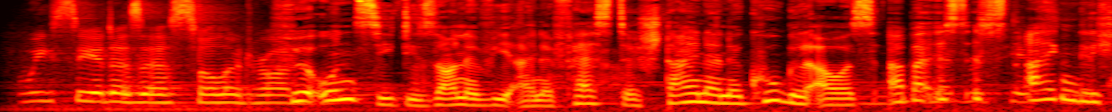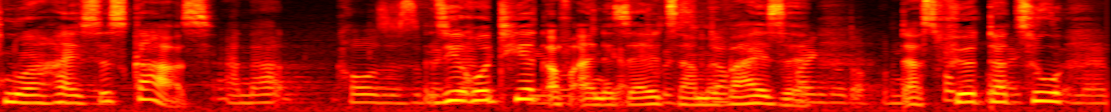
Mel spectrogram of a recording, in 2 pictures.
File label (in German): Voice Over, frauen; SWR; Graubünden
